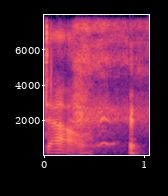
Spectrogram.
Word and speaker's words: TAO: It's also called DAO, TAO, because that's our initials, but we pronounce it DAO.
